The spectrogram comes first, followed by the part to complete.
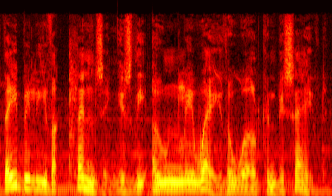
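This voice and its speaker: A man giving measured, dramatic storybook narration for a game. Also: medium pitch, very animated, darkish tone, soft background music.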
